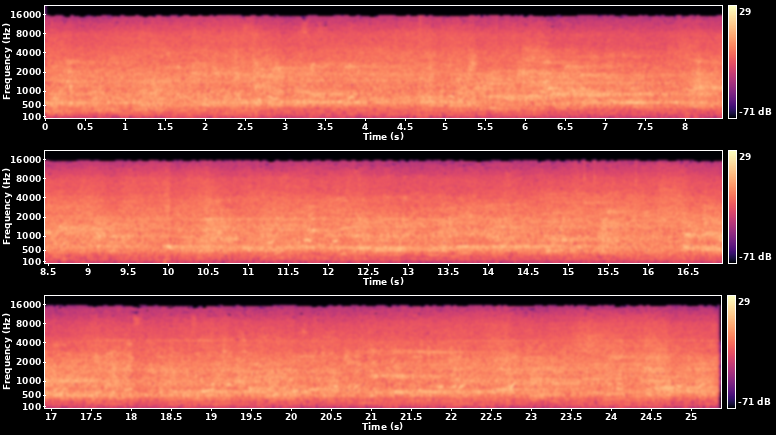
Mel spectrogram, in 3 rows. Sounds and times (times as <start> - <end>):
Bow-wow: 0.0 - 4.2, 4.8 - 25.3
Speech: 0.0 - 25.3.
